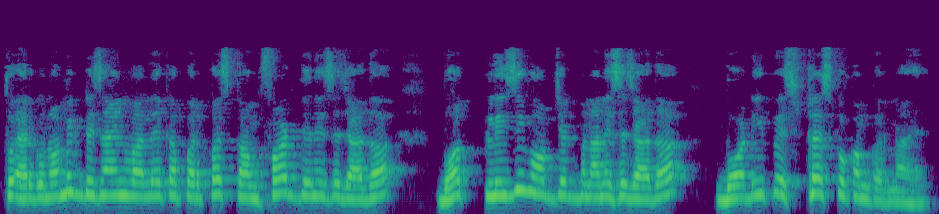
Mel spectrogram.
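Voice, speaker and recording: A man's voice: very high-pitched, a little fast, a little mellow. A man teaching an exam-prep lecture in Hindi, explaining points through everyday examples and talking directly to his students.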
